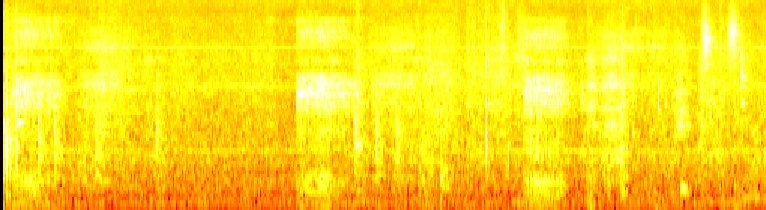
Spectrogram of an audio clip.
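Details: Sleeping on a person's leg: three loud rattling snores about three seconds apart, with quiet breathing between them and faint room noise; snoring.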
